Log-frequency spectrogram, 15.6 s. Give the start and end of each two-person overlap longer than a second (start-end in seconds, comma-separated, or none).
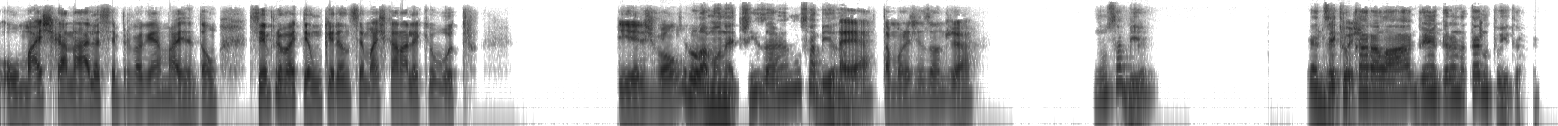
none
